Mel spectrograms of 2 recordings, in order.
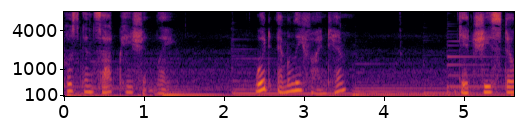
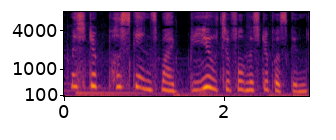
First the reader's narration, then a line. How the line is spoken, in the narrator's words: cried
